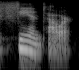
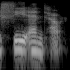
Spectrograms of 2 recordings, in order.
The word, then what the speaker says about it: CN Tower: Please be careful with CN. We stress both letters. We don't say CN Tower. We say CN Tower.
